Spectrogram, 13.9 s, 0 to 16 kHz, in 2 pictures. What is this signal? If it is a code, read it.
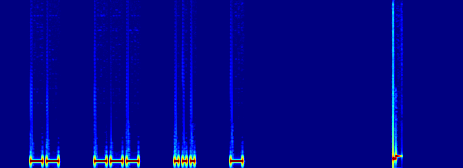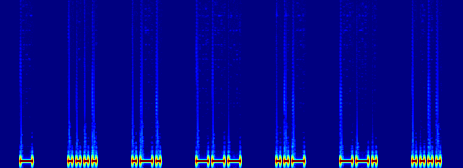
Morse code, heard as a keyed tone, about 20 wpm, spaced as for 11 wpm, 700 Hz. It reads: MOST THROUGH
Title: 3x Character Spacing - Top 200 Words - 20wpm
